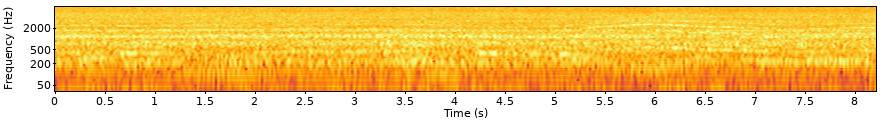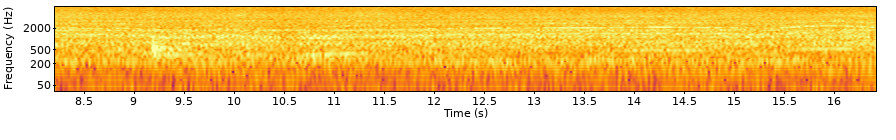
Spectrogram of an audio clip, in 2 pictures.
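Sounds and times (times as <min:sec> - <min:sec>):
core drill boring into concrete wall for seismic survey: 0:00.0 - 0:16.4.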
